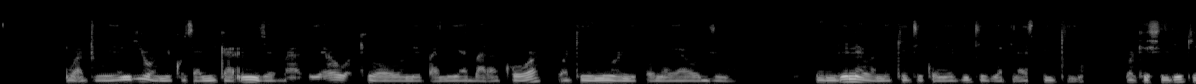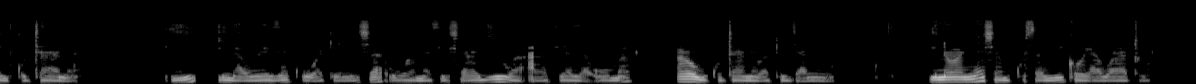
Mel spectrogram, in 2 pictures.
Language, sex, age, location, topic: Swahili, male, 18-24, Kisumu, health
